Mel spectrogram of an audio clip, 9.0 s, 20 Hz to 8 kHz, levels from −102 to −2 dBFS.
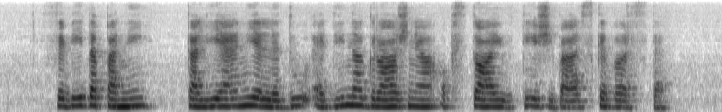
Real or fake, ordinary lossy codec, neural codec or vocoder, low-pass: fake; none; vocoder, 44.1 kHz, 128 mel bands, Pupu-Vocoder; 7.2 kHz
